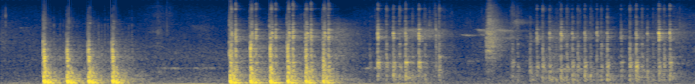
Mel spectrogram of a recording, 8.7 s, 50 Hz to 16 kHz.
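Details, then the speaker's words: 2005 Toyota Passo, 1.0 L automatic FWD, 96,000 km, front wheel knocked on lift: sharp metallic clunks about four a second from loose caliper guide pins and cylinder rattling; noise vanishes with slight brake pedal; fix planned with rubber rings in machined pin grooves. "болтаются суппорта в пальцах вернее болтаются пальцы скорби суппорта и сам цилиндр издает такие звуки"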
